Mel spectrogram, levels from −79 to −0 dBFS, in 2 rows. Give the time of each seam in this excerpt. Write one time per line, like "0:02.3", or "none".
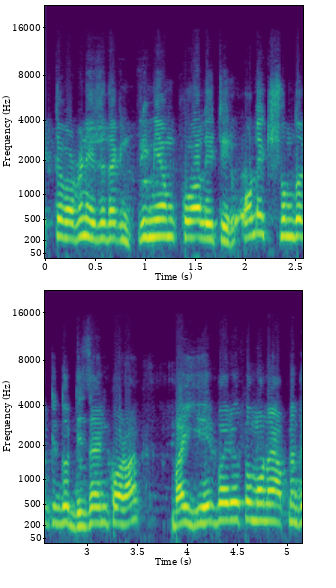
none

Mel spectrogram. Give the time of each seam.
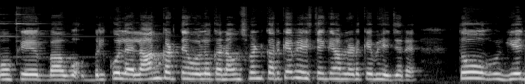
none

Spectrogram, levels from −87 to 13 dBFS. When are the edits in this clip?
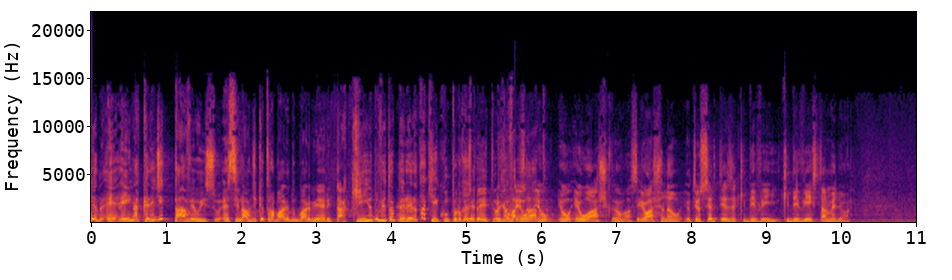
0:05.7

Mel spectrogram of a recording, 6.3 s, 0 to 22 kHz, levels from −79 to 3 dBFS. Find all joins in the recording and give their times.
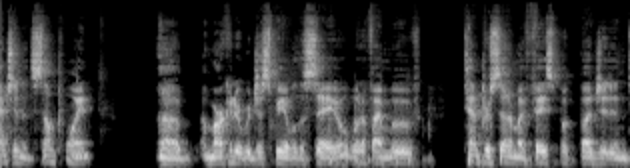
none

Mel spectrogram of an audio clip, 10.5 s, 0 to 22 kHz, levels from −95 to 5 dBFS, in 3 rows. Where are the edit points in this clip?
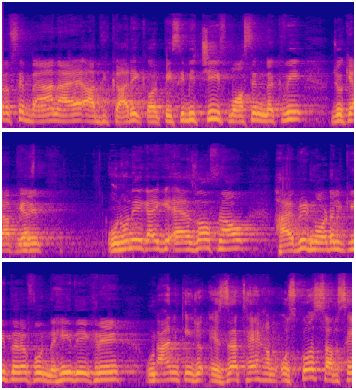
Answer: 0:03.8
0:08.6

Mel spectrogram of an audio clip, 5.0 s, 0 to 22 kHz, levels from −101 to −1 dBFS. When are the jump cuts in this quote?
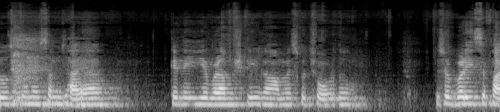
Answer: none

